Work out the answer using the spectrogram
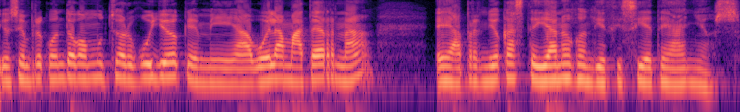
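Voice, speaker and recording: Speaking at a fairly quick pace in a Basque accent, a woman keeps a monotone, flat intonation at a fairly low pitch. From Basque Country, Spain. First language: Basque (speaking Spanish). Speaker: political science professor. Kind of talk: radio interview.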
